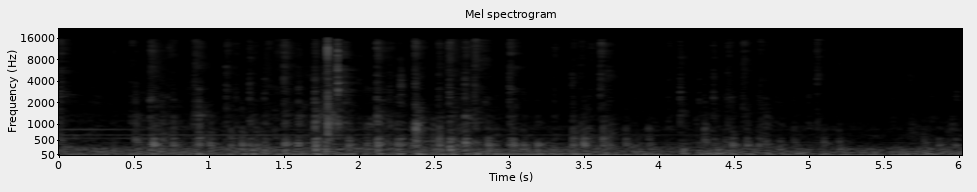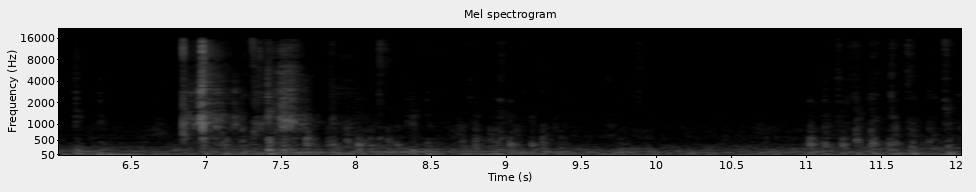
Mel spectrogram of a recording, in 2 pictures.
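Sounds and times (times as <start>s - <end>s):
typing on laptop keyboard: 0.0s - 9.4s, 11.0s - 12.0s.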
